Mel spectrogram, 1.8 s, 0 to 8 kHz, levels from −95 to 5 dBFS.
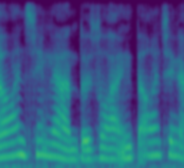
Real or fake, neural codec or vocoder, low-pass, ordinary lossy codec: fake; autoencoder, 22.05 kHz, a latent of 192 numbers a frame, VITS, trained on many speakers; 7.2 kHz; none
